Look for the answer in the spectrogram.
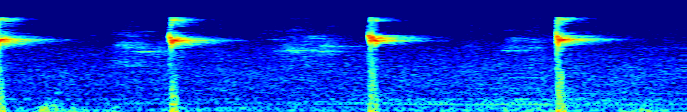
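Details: Lovebird ngetik ticks, from a lure meant to set other lovebirds singing: four sharp, high, abrupt tick notes roughly one second apart, separated by near silence.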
